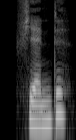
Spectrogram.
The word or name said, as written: fjant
